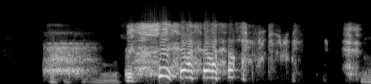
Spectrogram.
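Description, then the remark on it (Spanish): Loud, heavy breathing close to the microphone, recorded behind the scenes of Pasa la Voz: a long rough exhale followed by strained, voiced huffing and gasping, then a short final breath. “Aquí estamos escuchando la respiración fuerte, rotunda, robusta”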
